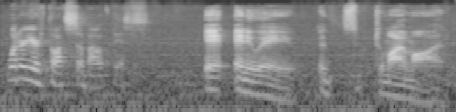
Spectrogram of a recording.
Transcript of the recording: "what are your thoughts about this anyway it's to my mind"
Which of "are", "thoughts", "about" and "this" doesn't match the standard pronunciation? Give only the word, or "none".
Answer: none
